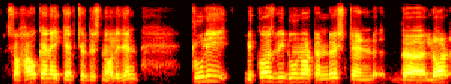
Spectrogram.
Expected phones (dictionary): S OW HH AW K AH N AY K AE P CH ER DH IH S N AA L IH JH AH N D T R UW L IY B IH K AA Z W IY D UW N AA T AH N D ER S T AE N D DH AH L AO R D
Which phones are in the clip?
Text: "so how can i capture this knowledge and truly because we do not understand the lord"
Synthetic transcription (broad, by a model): S OW HH AW K AH N AY K AE P CH ER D IH S N AA L IH JH AH N D T R UW L IY B IH K AA Z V IY D UW N AA T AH N D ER S T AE N D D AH L AO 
